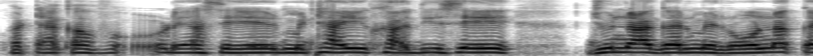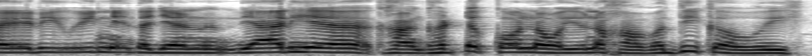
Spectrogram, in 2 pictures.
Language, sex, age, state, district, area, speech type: Sindhi, female, 30-45, Gujarat, Junagadh, urban, spontaneous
